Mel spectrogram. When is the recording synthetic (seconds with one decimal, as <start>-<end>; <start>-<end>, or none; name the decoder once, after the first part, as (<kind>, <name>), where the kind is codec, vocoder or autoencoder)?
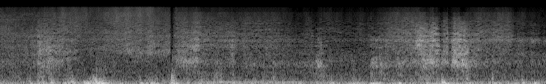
1.0-1.7 (autoencoder, DAC-VAE)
